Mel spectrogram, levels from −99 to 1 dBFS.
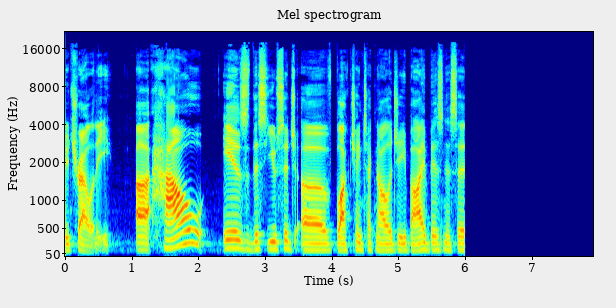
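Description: At 5.98 s the speech stops mid-sound in a cut-off end: the final buffers never played, so the waveform drops straight to flat digital silence with no decay tail.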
